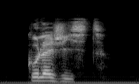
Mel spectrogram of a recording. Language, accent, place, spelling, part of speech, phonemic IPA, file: French, France, Lyon, collagiste, noun, /kɔ.la.ʒist/, LL-Q150 (fra)-collagiste.wav
- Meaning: collagist (one who makes collages)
